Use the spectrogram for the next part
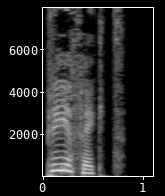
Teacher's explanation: Pronounced Prefekt. with a distinct emphasis on the first syllable.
